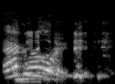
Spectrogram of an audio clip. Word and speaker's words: Achelois: Achelois. Just do the CH. AK. Just do it AKEL. Akel. Okay.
